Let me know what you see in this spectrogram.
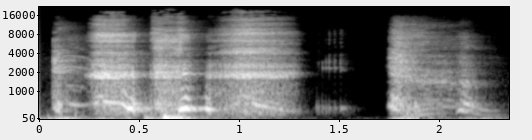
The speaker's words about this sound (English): Excuse me. You've been being very kind and muting your microphone every time you cough, and I just didn't.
